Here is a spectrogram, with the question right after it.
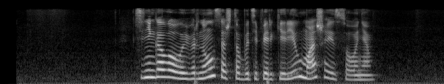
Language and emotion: Russian, positive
